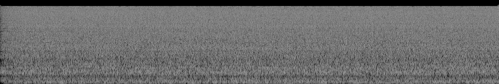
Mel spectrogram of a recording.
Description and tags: ind white noise parking garage
Independent channel stereo white noise created with Cool Edit 96. 3D echo chamber effect applied to give you an idea how hard it would be to listen to ghosts in a parking garage.
noise, white, stereo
